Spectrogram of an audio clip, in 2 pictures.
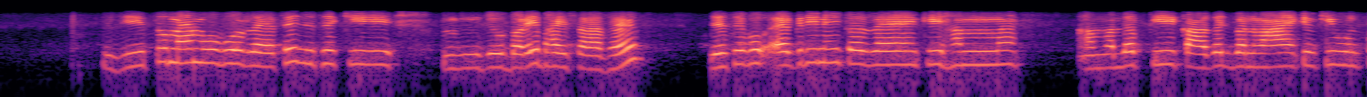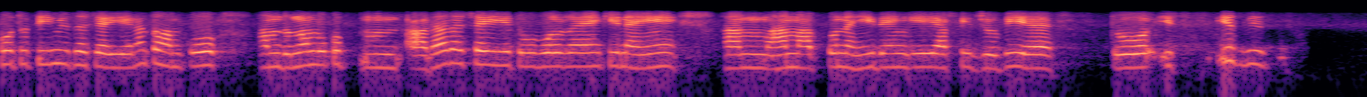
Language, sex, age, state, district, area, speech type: Hindi, female, 30-45, Uttar Pradesh, Azamgarh, rural, conversation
